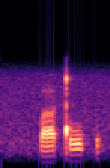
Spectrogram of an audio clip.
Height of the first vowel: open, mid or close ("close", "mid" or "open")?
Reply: open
